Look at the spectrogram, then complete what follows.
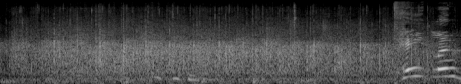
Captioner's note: applause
